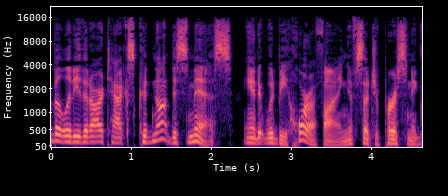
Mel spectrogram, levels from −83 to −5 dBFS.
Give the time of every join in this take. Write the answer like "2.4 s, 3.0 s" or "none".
2.4 s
